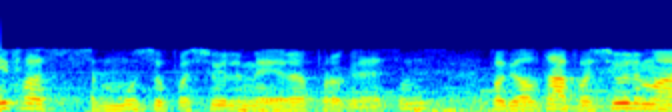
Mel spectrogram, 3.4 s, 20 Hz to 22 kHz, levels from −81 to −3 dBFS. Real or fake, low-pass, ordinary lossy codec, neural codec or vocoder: real; 3.6 kHz; Opus, 32 kbps; none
